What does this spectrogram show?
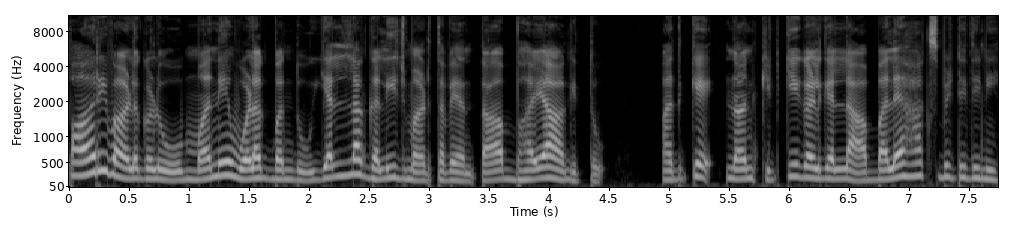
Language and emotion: Kannada, fearful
